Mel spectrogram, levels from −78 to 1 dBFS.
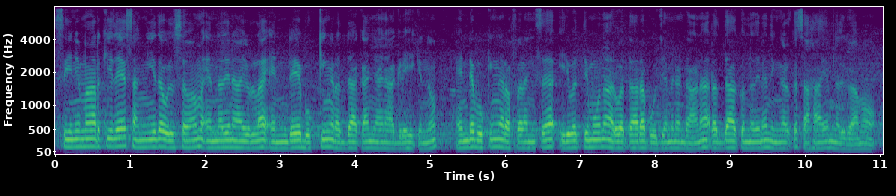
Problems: constant background noise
